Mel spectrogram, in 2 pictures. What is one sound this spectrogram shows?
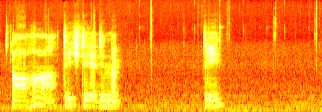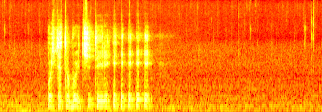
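A combination lock's dials click as they turn.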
